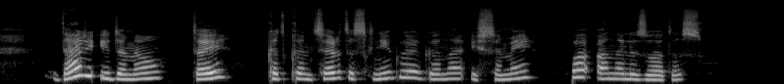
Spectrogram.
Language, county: Lithuanian, Tauragė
